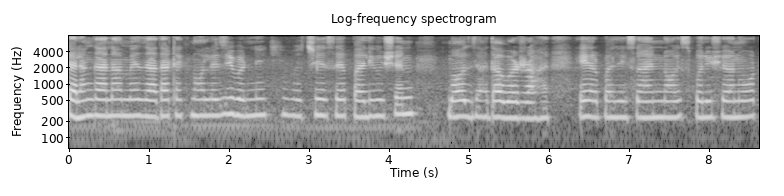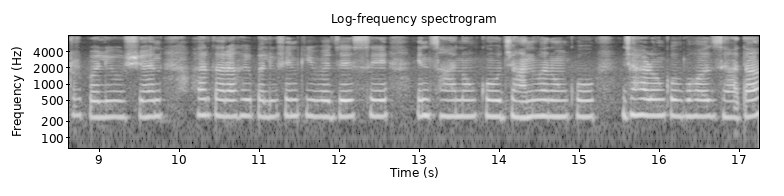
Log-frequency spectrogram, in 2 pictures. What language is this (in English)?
Urdu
